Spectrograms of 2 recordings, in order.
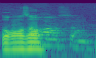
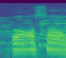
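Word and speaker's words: Aurensan: C'est Oranzan. Qui fait ça, Oranzan. Oranzan, ouais.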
